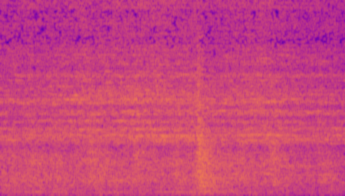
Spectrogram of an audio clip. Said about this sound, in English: And that is pretty much a straight up recording of the cement factory that was behind our studio space, you know, where lorries are driving in and out every day getting cement.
